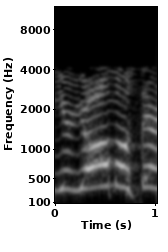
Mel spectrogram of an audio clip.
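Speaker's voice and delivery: high, loud retold coach's shout; yelling coach. Coach urging a player who is just dying, yelling. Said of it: "The coach is there yelling at him".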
